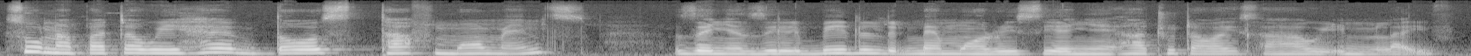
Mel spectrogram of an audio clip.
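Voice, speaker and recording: A Kenyan woman in her twenties from Western Kenya earnestly recounts her life story in a personal testimony interview, switching freely between English and Swahili. Her voice is mid-range and mellow, at a normal speed.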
